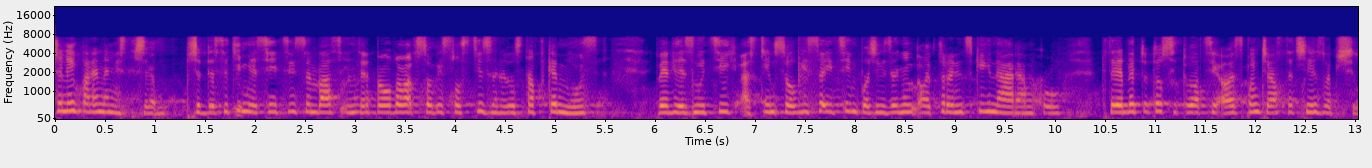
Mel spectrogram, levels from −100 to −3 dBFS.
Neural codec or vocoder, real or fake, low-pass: codec, 16 kHz, 1 kbps, FreqCodec, larger model; fake; 7.2 kHz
